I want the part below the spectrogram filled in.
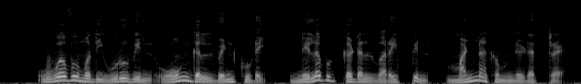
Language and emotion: Tamil, neutral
